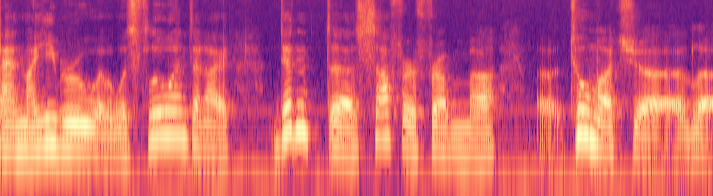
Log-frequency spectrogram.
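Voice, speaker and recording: A woman with a New York accent at a very slow pace, amid audible room echo and noticeable background noise. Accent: American English, New York. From US Northeast, Brooklyn New York, childhood years in Mandatory Palestine. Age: 90s. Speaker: interviewee recounting life history. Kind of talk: oral history interview. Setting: at home, filmed interview. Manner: halting, frequent fillers.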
